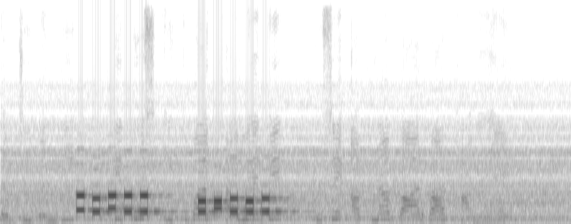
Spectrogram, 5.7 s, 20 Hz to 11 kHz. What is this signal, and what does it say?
DTMF, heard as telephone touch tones, dialled by machine, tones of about 80 ms, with hum, room echo and speech in Dogri. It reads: 62933 17212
